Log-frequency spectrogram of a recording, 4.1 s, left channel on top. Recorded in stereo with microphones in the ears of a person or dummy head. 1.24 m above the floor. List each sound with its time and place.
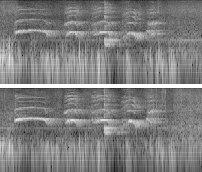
0.3 s a scream: 80° right, 6.5 m
2.1 s a cowbell: 15° right (ahead or behind), 2.5 m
